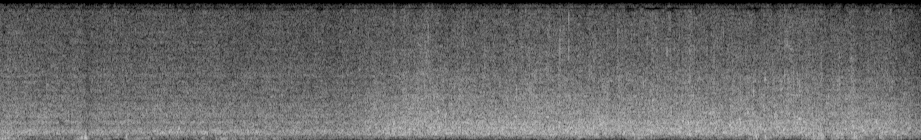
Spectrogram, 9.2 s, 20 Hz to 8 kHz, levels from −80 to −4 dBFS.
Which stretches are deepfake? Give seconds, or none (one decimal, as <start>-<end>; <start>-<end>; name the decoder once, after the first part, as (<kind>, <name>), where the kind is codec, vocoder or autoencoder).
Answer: 0.0-6.3 (vocoder, BigVGAN v2); 6.9-9.2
